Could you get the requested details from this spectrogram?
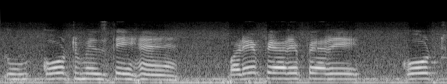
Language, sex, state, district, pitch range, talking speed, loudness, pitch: Hindi, female, Haryana, Jhajjar, 220-265 Hz, 120 wpm, -14 LUFS, 250 Hz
